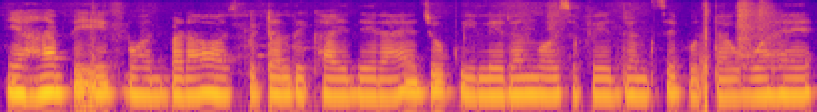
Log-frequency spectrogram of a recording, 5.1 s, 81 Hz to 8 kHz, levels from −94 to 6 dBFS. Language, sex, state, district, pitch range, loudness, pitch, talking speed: Hindi, female, Uttar Pradesh, Lalitpur, 165-170 Hz, -18 LUFS, 165 Hz, 235 wpm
